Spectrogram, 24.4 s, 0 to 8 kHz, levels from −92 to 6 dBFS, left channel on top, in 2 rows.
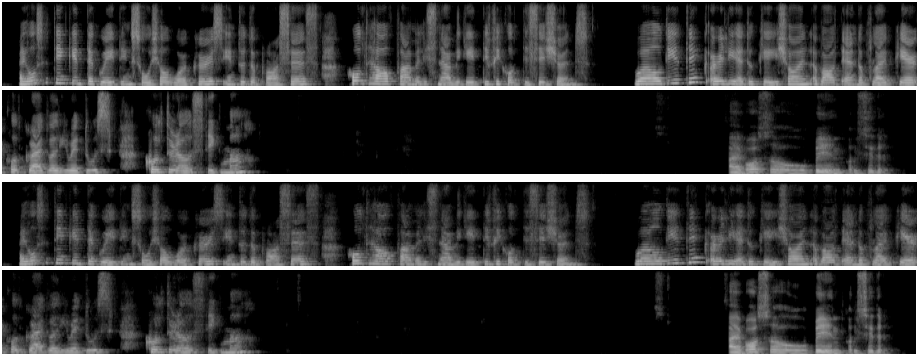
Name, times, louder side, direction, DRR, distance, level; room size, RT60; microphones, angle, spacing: voice 1, 0.2-7.8 8.4-15.5, left 4 dB, 85° left, 10 dB, 0.7 m, -33 dB
voice 2, 21.9-23.9, right 3 dB, 90° right, 10 dB, 0.6 m, -32 dB
11.0 x 5.6 x 2.2 m, 0.39 s
head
